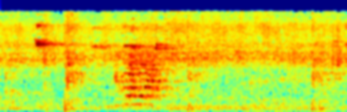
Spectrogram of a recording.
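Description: A volleyball being struck during a rally: a sharp slap about a second in and another near the end, with voices of players and onlookers around it.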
